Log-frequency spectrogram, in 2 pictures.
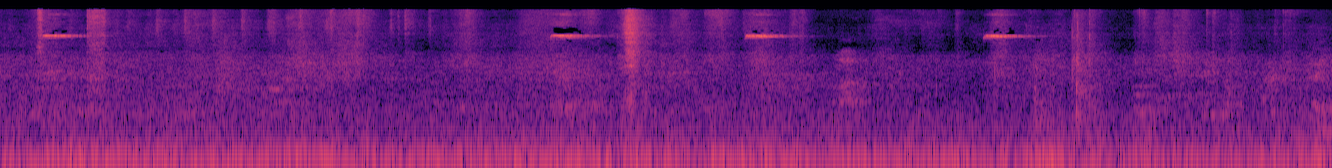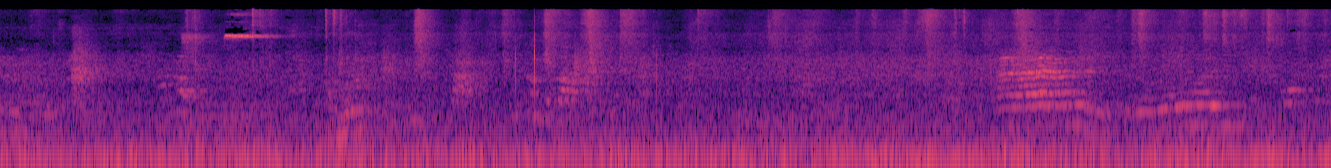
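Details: Kitten being given food, giving a few short harmonic meows that rise and fall near the end, over steady low rumbling background noise and a repeated high, thin chirping.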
